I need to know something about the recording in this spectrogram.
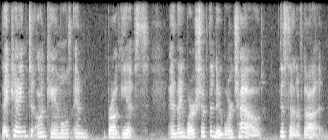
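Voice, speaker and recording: Husky-voiced woman reading a children's story aloud. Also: mid-range voice, unhurried. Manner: simple explanatory asides addressed to young listeners. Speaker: children's story-time reader and teacher. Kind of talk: read-aloud of a children's religious picture book with asides.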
